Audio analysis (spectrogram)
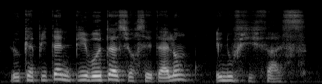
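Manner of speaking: ordinary delivery, nothing marked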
